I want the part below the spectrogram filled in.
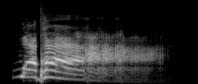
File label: Cartoon Voice "Wa Pow"; AdobeCC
